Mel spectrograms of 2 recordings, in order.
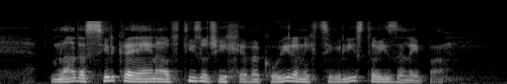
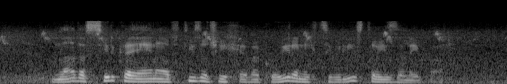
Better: first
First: none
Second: background sound (Bird); 13 dB below the speech

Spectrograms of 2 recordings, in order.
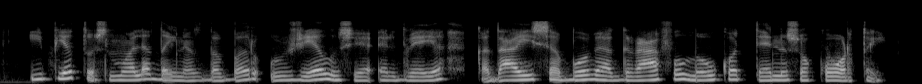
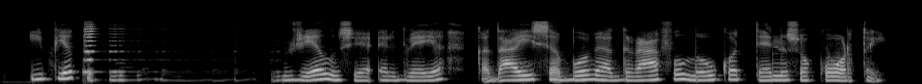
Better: first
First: none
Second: noise reduction (neural mask model RNNoise)

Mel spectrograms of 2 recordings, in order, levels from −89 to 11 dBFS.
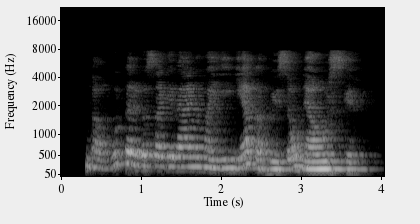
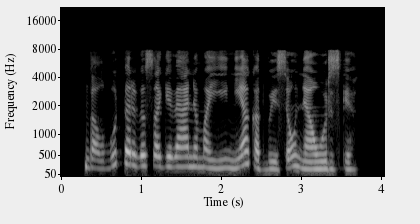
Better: second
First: room echo; dies away in 0.6 s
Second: none

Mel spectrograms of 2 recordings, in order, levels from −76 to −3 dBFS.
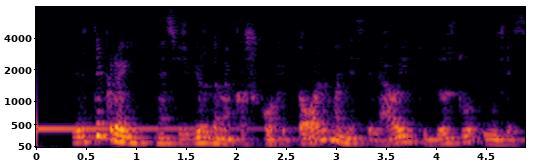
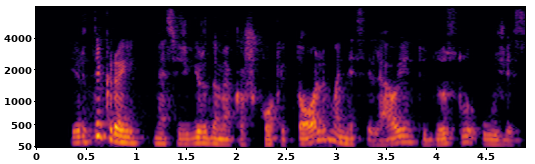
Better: second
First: background sound (Keyboard (musical)); 13 dB below the speech // room echo; dies away in 0.4 s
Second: none

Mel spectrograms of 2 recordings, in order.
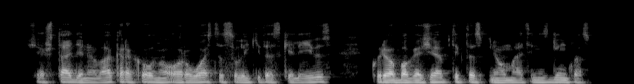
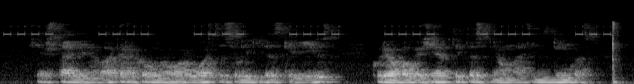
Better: first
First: none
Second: background sound (Alarm); 19 dB below the speech // room echo; dies away in 0.4 s

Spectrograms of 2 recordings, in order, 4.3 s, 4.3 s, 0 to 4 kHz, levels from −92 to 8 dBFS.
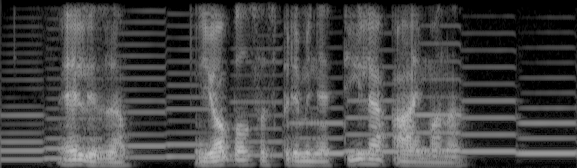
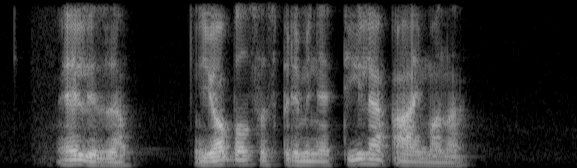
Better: second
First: background sound (Wind instrument, woodwind instrument); 9 dB below the speech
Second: none

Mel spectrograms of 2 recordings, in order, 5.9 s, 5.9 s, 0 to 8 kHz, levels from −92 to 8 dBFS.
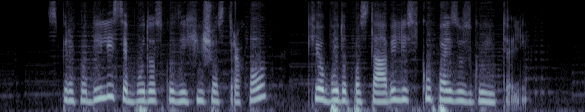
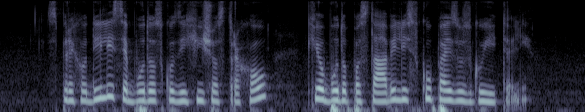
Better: second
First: noise reduction (neural separator model SepFormer DNS4)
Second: none

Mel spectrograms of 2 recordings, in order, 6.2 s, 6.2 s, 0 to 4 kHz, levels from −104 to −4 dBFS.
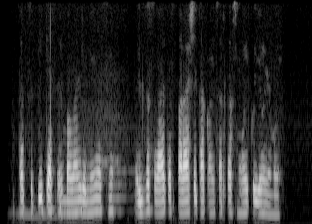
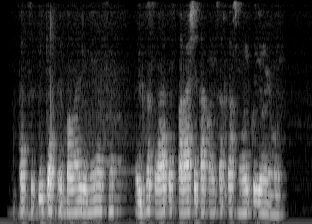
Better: first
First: none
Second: room echo; dies away in 0.3 s

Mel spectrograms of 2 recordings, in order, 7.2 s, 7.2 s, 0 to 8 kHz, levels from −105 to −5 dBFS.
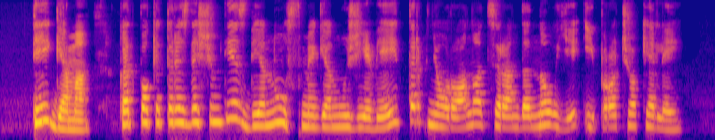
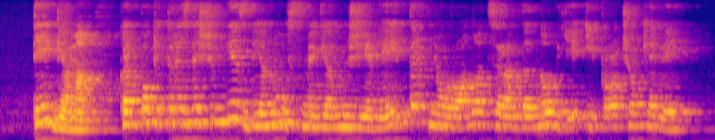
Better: first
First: none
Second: room echo; dies away in 0.6 s

